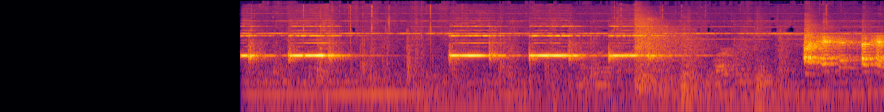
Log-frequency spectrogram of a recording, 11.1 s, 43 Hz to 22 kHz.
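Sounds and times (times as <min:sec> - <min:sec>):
alarm beeping: 0:03.0 - 0:11.0.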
